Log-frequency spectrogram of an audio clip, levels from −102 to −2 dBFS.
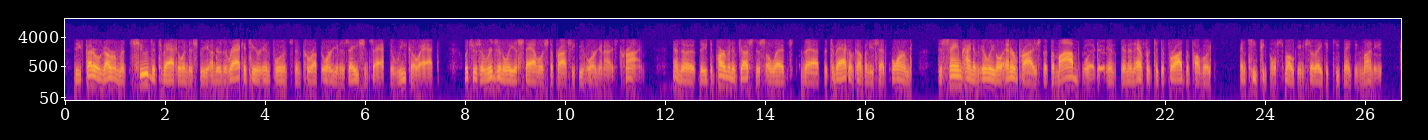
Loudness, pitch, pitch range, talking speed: -29 LUFS, 95 Hz, 85-115 Hz, 150 wpm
